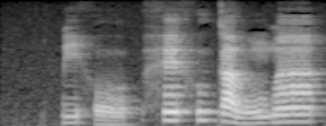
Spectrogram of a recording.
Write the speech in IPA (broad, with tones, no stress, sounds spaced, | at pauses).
k͡p i˧ h o˨ | h ɛ̃˦ h u˦ ɡ a˦˨ w ũ˨˦ b ã˦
